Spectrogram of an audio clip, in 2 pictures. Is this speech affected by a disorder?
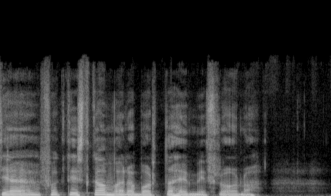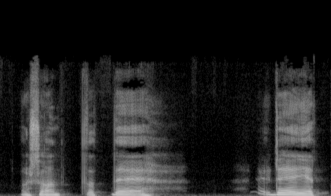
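Yes: Parkinson's disease; slightly shaky, very clumsy fumbling hands; hands too clumsy for fine ceramic work, makes only small bowls.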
